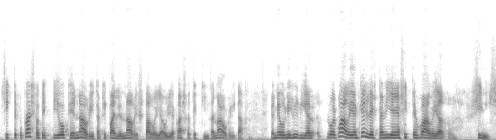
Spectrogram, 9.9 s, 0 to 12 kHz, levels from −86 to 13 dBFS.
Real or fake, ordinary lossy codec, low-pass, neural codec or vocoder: fake; none; none; codec, 24 kHz, 1 kbps, SNAC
